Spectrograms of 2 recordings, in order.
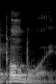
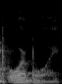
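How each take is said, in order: First: The r in the first word is dropped. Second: The r in the first word is pronounced. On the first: This is the everyday local way of saying it. "but I say po' boy" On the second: This is the formal way that matches the written name. "I don't say poor boy"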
